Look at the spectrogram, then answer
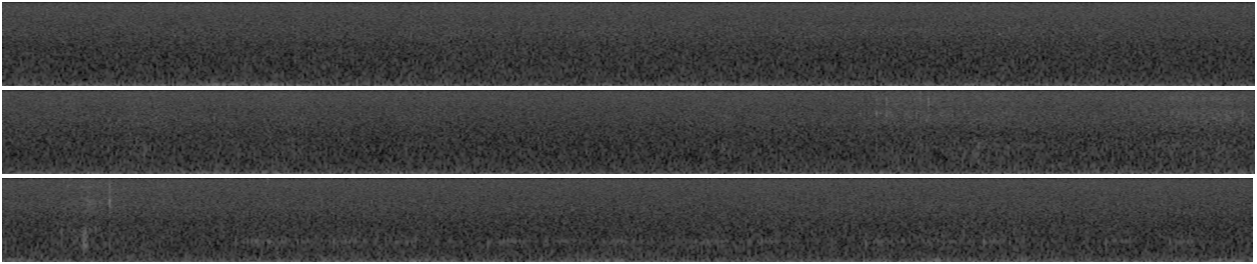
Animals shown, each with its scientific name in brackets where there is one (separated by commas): Yellow-bellied Sapsucker (Sphyrapicus varius)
